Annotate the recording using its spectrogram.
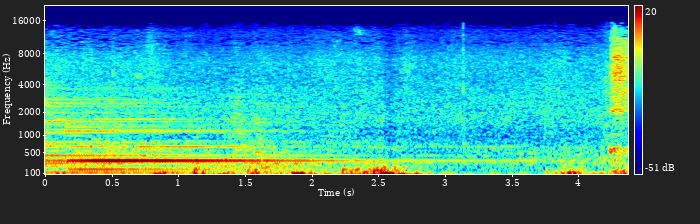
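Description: A held keyboard chord fades away, with low rumbling and bumps on the microphone about halfway through.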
